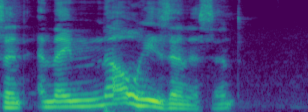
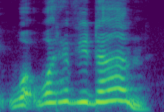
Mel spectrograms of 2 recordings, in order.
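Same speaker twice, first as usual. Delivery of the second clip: higher, demanding Pilate; a hint of Pilate; 11 semitones higher, 5 dB louder than usual. Pilate pressing Jesus in the sermon, demanding. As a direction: press him for an answer.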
